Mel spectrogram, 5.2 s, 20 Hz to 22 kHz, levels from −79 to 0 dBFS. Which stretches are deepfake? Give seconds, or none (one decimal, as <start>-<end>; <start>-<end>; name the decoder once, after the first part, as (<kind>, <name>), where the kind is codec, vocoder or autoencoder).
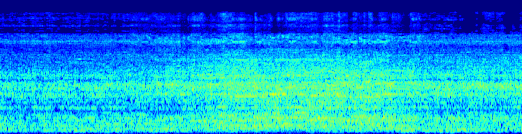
1.3-4.2 (codec, SNAC)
